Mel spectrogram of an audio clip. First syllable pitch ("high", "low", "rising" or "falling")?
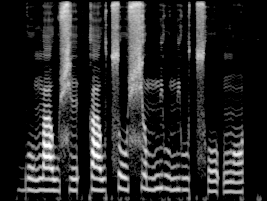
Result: low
